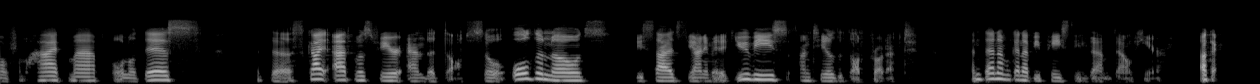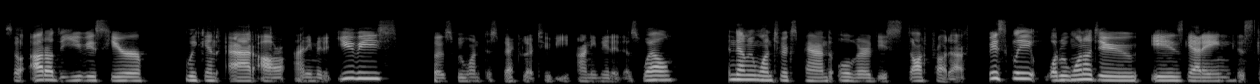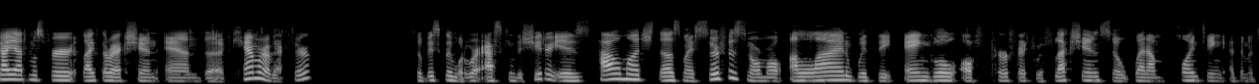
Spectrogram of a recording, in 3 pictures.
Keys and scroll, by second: 8.2 ctrl+c, 10.7 v, 14.1-15.2 typing, 16.2 Return, 26.4-28.8 typing.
